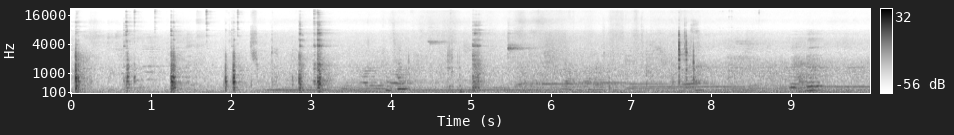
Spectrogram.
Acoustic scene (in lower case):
restaurant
